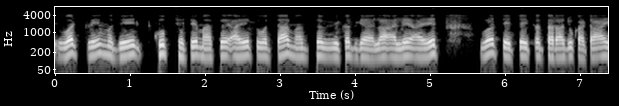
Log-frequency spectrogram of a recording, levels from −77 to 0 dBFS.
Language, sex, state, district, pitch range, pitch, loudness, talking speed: Marathi, male, Maharashtra, Dhule, 140-155 Hz, 145 Hz, -17 LUFS, 165 wpm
